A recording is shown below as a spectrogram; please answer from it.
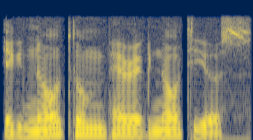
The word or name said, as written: ignotum per ignotius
